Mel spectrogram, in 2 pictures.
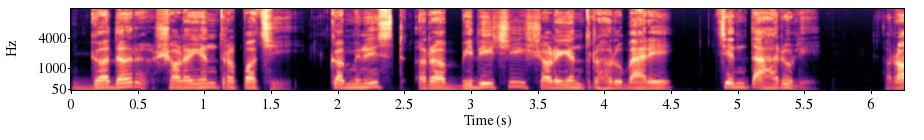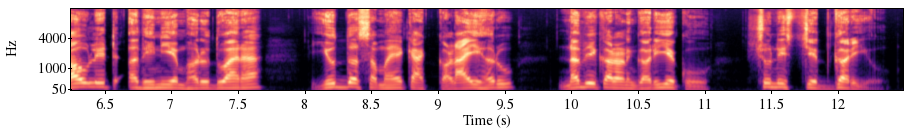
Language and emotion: Nepali, neutral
